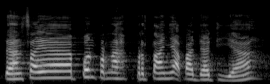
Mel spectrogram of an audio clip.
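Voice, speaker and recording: A woman's voice: sits high, a little slow, a bit bright. A middle-aged woman giving an earnest personal testimony to an audience in a large hall, acting out the dialogue she quotes as she tells her story. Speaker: testimony speaker. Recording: long reverb of a large hall.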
